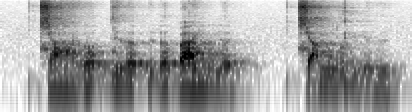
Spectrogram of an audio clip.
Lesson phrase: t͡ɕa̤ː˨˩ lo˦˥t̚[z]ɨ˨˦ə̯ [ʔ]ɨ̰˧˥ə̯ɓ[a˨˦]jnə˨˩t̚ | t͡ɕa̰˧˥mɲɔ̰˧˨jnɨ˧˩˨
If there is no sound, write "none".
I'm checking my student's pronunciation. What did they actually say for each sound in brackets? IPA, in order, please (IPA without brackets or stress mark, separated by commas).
z, ʔ, a˨˦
